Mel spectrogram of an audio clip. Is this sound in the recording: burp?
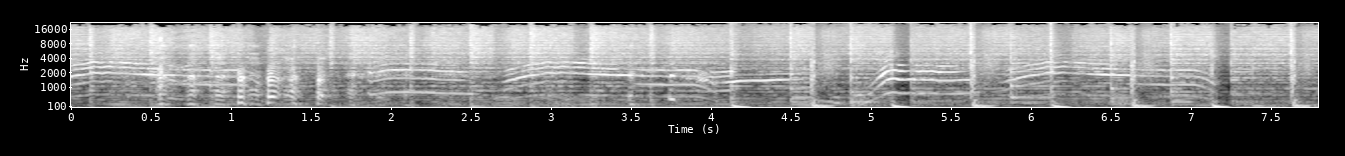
no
